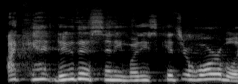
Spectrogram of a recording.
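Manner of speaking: hammed-up desperate griping; exasperated complaint. Retold venting to his mentor.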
